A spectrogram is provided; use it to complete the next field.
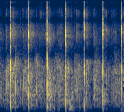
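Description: A short burst of applause heard as steady, evenly spaced claps, about seven in under two seconds, crisp over a soft background murmur.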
